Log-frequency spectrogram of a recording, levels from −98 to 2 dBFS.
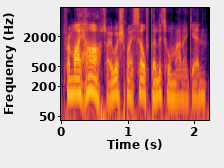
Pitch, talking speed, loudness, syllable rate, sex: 125 Hz, 270 wpm, -19 LUFS, 5.9 syllables/s, male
